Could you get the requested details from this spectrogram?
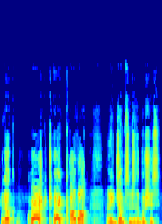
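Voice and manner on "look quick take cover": very high, loud shriek with a laugh; hammed-up squawk of alarm; turkey yells again, hammed up; panicked turkey. A narrator's reading. Turkey warning repeated.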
